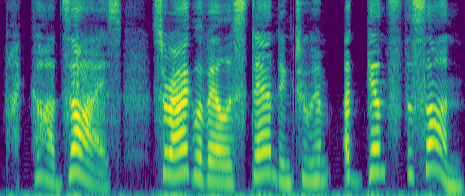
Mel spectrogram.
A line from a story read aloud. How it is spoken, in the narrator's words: Durnor cried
